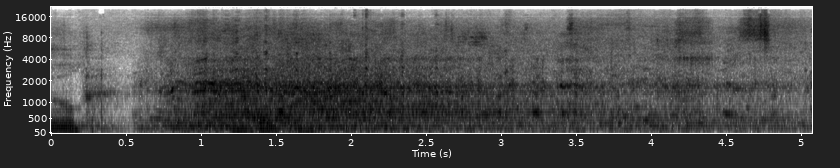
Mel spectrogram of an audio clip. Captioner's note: audience laughing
